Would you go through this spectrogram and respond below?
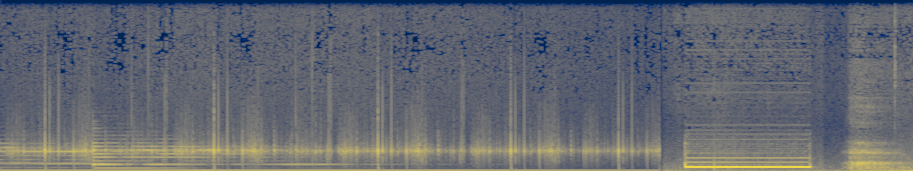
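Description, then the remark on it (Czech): A low electronic hum with faint tones runs under most of it, then a single loud, steady telephone ring tone sounds for just over a second before a brief burst of noise. “Zvoní to tam?”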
